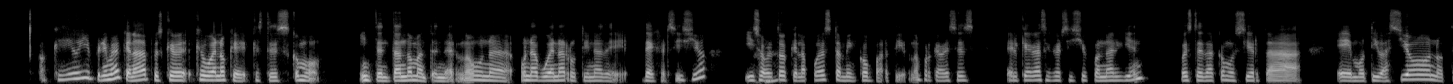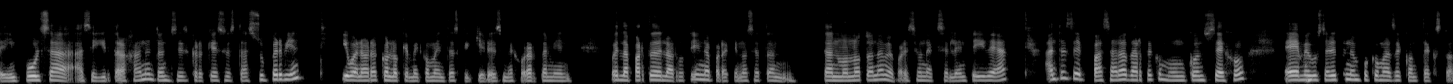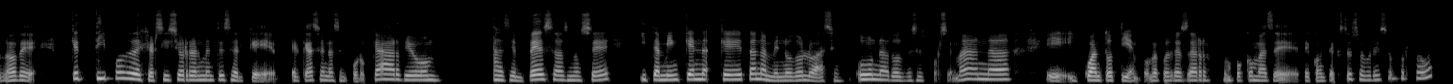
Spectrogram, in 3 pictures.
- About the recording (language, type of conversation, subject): Spanish, advice, ¿Cómo puedo variar mi rutina de ejercicio para no aburrirme?
- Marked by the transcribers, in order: other background noise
